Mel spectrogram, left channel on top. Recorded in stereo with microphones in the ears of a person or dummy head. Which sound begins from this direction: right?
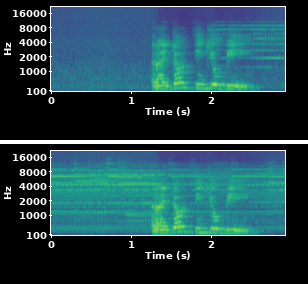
A man speaking, at 1.3 s.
